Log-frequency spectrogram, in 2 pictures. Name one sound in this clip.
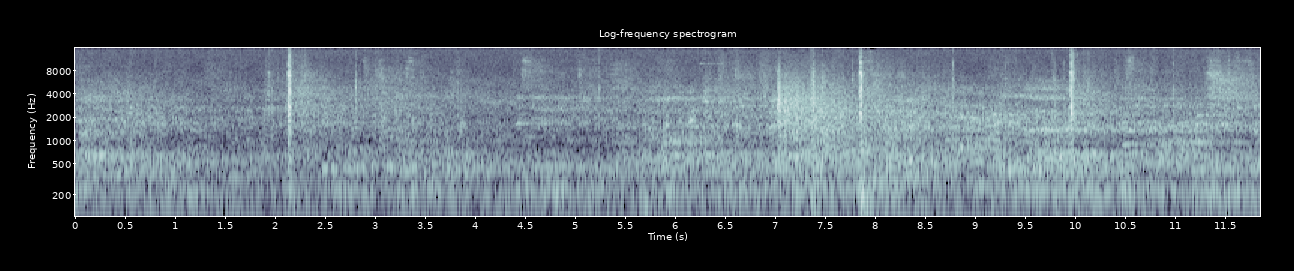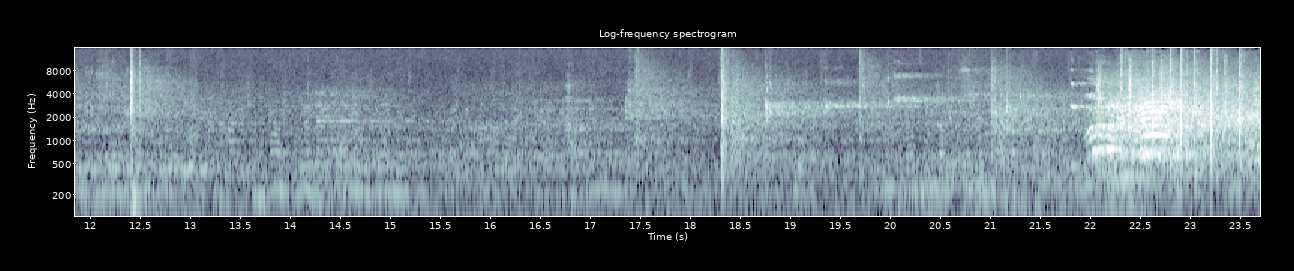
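People chatter in the background in a large echoing hall.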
